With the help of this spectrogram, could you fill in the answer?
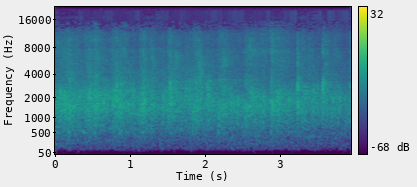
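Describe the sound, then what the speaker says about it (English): A dinner crowd at a Democratic committee spring banquet in Villa Lombardi applauds the working women and men of labor, a steady, even roar of clapping that holds throughout with no talk over it. "Another round of applause for the hardworking women and men of labor."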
